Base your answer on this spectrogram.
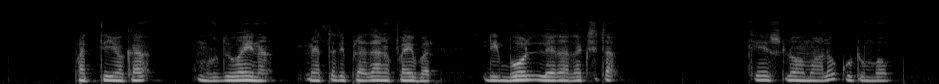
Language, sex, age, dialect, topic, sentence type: Telugu, male, 18-24, Central/Coastal, agriculture, statement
